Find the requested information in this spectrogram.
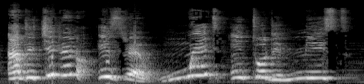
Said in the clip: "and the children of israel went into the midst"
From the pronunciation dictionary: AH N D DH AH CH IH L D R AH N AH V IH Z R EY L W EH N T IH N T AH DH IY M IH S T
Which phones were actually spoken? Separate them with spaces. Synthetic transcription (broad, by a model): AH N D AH CH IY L D R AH N AH V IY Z R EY L W EH N T IH N T AH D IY M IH S T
